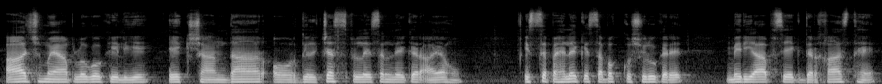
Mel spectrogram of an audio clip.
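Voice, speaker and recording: A man teaching English vocabulary to students, reading a story line by line and explaining each word slowly and with repetition. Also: mid-range voice, a little mellow. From South Asia. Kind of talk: teaching English to Hindi speakers.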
